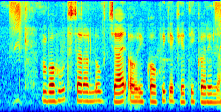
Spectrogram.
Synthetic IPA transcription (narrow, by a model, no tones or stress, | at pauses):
bəɦut̪səɾəlokd͡ʒajʔə̰ʊɾikɔʊpʰikekʰet̪ikəɾel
